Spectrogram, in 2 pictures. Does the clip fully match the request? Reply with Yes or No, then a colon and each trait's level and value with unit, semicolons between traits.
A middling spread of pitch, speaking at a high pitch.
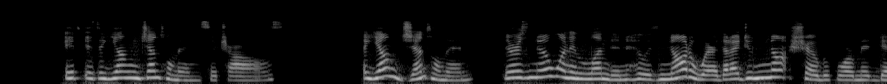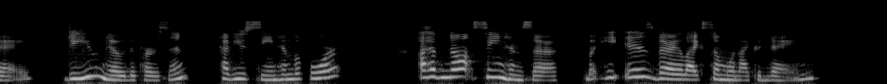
No: wide, 6.2 semitones; very high, 250 Hz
